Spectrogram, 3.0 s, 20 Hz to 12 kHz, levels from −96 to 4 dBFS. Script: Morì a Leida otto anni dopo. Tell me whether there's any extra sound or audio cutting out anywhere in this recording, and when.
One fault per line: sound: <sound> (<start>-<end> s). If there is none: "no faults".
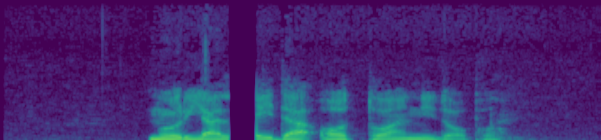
sound: dropout (1.2-1.3 s)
